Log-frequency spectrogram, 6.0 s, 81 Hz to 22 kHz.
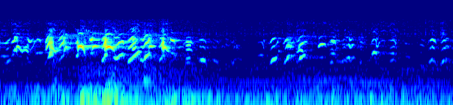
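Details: Distant coyotes yelp in a rapid, overlapping chorus of short, high, quavering yips, early morning on 18 August 2021, caught by a wildlife cam near Lake Alan Henry, Texas.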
